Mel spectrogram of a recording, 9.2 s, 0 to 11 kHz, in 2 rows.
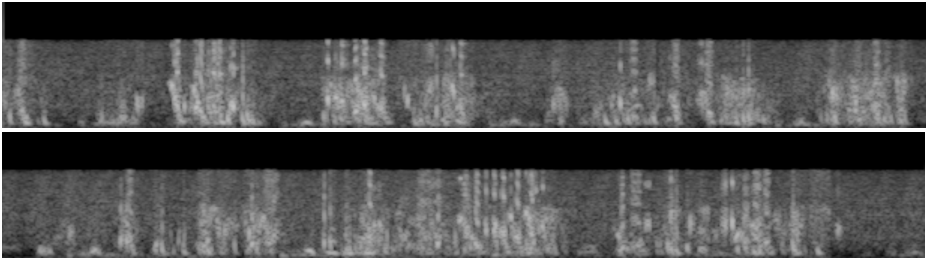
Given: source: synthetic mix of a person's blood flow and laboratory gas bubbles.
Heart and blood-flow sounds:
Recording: Doppler ultrasound of blood flow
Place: precordium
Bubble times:
0.00-0.26 s: bubbles
0.46-0.73 s: bubbles
0.81-1.35 s: bubbles
1.57-2.38 s: bubbles
2.71-2.86 s: bubbles
2.94-3.88 s: bubbles
4.07-4.55 s: bubbles
4.78-4.90 s: bubbles
4.93-5.00 s: bubbles
5.17-5.31 s: bubbles
5.34-6.03 s: bubbles
6.19-7.46 s: bubbles
7.67-8.83 s: bubbles
From the record:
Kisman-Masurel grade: 444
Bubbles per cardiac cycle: continuous sound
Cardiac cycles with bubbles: 100%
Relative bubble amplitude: maximal (0.775 to 0.999)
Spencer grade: 4 (maximum detectable bubble signal sounding continuously throughout systole and diastole of every cardiac period, and overriding the amplitude of the normal cardiac signals)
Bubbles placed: only in the low amplitude regions of the cardiac cycle

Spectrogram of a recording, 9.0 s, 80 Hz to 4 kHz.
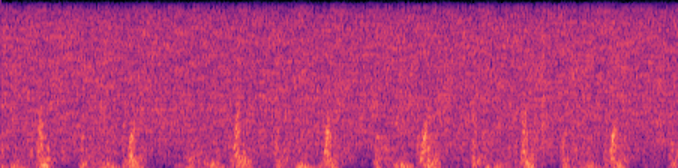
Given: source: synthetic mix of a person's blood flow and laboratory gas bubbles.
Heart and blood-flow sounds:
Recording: Doppler ultrasound of blood flow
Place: precordium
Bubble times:
8.98-9.05 s: bubbles
From the record:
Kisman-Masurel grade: 211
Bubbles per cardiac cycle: several, 3 to 8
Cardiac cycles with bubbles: 1 to 10%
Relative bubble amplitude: barely perceptible (0.100 to 0.250)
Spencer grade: 1 (occasional bubble signal discernible with the cardiac motion signal, with majority of cardiac periods free of bubbles)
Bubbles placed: anywhere in the cardiac cycle

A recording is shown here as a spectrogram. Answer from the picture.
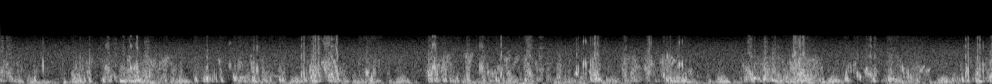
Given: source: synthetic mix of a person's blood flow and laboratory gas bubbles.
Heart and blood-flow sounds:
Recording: Doppler ultrasound of blood flow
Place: precordium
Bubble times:
0.00-0.24 s: bubbles
0.31-0.47 s: bubbles
0.70-0.95 s: bubbles
0.99-1.77 s: bubbles
1.93-2.88 s: bubbles
2.98-3.45 s: bubbles
3.59-3.83 s: bubbles
4.24-5.45 s: bubbles
5.71-6.11 s: bubbles
6.21-6.94 s: bubbles
7.38-8.24 s: bubbles
8.42-8.80 s: bubbles
8.86-9.31 s: bubbles
9.50-9.93 s: bubbles
From the record:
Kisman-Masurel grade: 444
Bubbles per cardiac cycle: continuous sound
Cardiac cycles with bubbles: 100%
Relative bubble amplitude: maximal (0.775 to 0.999)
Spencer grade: 4 (maximum detectable bubble signal sounding continuously throughout systole and diastole of every cardiac period, and overriding the amplitude of the normal cardiac signals)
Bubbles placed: only in the low amplitude regions of the cardiac cycle

